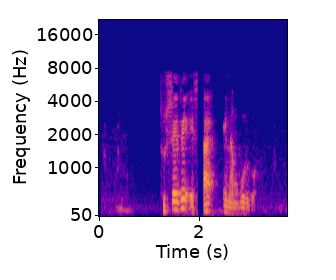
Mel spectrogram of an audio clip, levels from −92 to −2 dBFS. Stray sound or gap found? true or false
true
